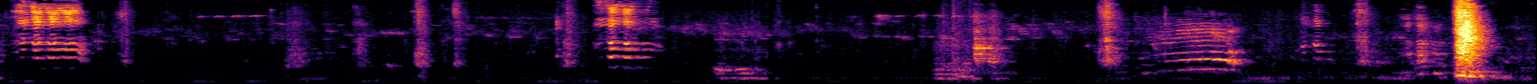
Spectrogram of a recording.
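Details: Barbari goat at delivery time on a Sultanpur goat farm, giving several scattered, fairly quiet bleats among clicks, rustling and occasional voices, ending with a sharp knock.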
